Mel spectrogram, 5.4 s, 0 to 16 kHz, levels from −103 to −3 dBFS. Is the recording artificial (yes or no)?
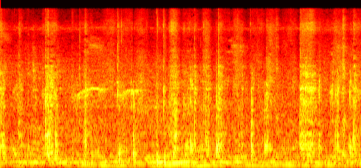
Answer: yes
